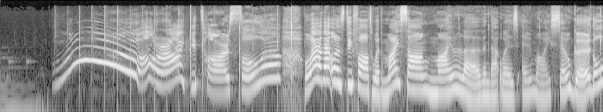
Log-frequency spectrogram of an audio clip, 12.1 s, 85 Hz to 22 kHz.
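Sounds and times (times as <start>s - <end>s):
guitar and bass chord ringing: 0.0s - 0.9s
hand clapping: 1.0s - 6.6s
person shouting wow: 1.1s - 3.1s.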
